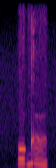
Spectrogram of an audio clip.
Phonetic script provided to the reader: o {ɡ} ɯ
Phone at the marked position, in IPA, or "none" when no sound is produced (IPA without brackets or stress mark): ɡ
